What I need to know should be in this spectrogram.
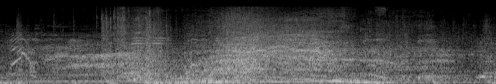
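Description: A monster lets out a loud, rasping roar close by.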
